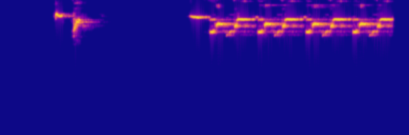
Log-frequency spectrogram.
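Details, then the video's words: Malagueño canary song, played to train and teach other canaries: a short high chirp, a silent gap, then a fast even trill of repeated high notes lasting about two seconds in otherwise clean silence. "cd canto malagueño"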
